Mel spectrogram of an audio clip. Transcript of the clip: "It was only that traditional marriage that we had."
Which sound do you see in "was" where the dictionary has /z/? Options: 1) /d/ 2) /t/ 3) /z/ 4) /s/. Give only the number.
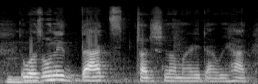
3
